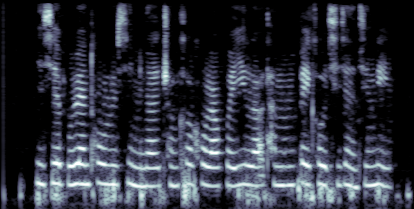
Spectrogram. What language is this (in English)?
Chinese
